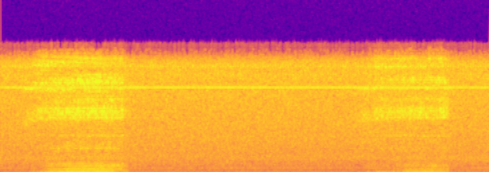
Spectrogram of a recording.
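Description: Two rumbling snores about four seconds apart, over a steady background hum; ordinary snoring during sleep.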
